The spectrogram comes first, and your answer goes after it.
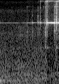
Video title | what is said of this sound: घंटी की आवाज़... या गोपियों के घुँघरू? -- Dr. Keshav Anand Das | अब इसकी आवाज इतनी अच्छी नहीं है।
